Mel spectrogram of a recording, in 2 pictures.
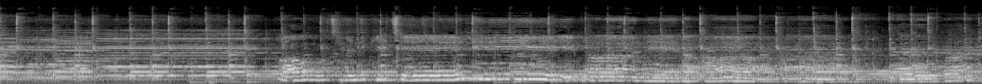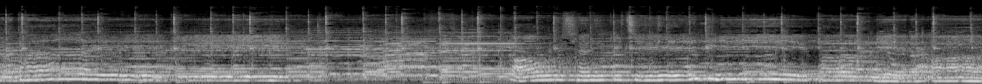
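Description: A man sings a song into a microphone, amplified through a PA loudspeaker, accompanied by a Yamaha electronic keyboard playing chords with a drum rhythm.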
